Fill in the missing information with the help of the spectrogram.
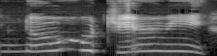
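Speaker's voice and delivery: high, slow, crying plea; tearful cry. Retold or imitated. Vlogger replaying her tearful reaction to Jeremy, high slow crying plea. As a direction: stretch it out as if about to sob. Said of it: "I was in tears".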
